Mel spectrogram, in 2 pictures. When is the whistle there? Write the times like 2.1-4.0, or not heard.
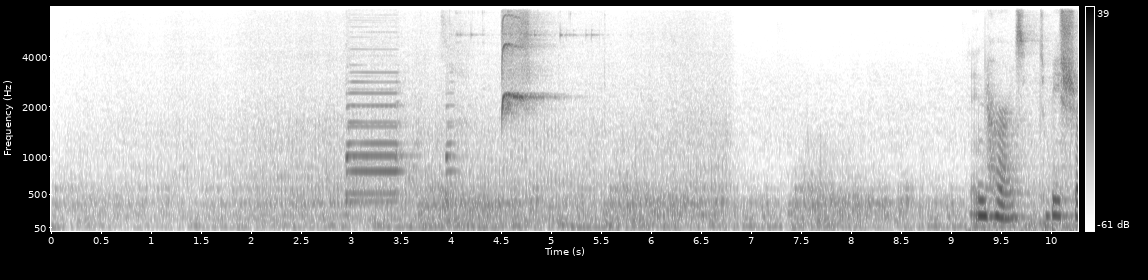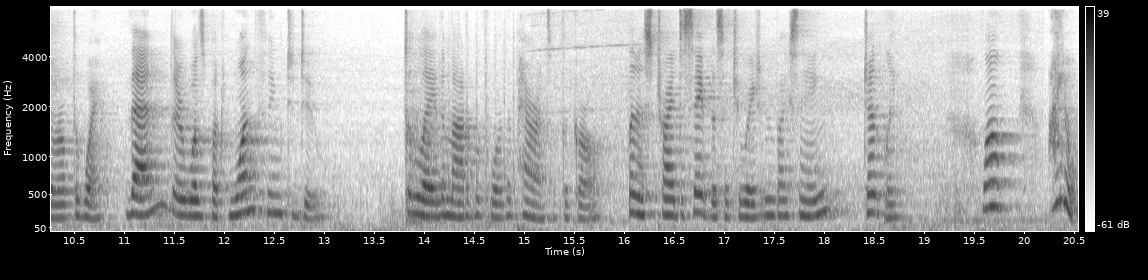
3.9-5.5, 13.8-14.3.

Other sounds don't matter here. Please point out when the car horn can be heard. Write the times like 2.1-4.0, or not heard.
2.9-4.0.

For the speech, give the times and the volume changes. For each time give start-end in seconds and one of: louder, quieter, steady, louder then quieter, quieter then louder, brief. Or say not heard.
9.2-20.4 steady.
